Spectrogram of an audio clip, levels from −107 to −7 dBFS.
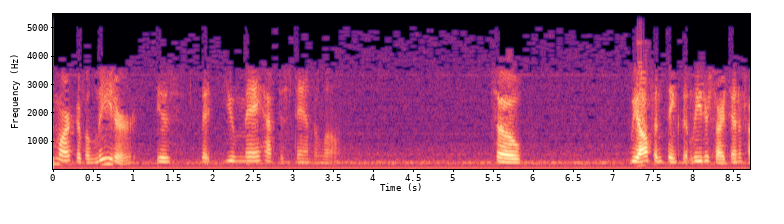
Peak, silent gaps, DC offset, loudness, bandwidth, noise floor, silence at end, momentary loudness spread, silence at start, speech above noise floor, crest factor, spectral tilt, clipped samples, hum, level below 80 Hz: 0 dBFS; none; under 0.1%; -17 LUFS; 5.4 kHz; -38 dBFS; 0 s; 27 LU; 0 s; 22 dB; 18 dB; -8 dB/octave; under 0.1%; 60 Hz at -40 dBFS; -42 dBFS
